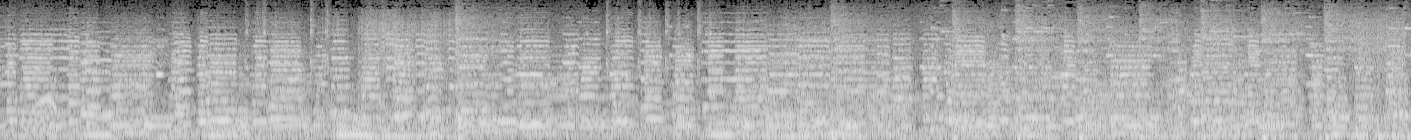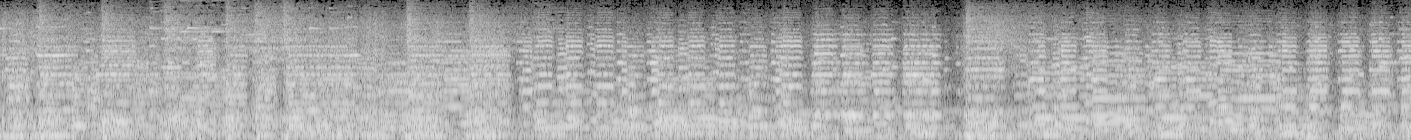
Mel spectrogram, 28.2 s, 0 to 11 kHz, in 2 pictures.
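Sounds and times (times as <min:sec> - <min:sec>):
fairground crowd noise: 0:00.0 - 0:28.2
loud busy fairground music with thumping low beat: 0:00.0 - 0:28.2.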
